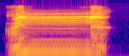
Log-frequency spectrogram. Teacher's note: Ya, sebab dia dah dimasukkan dalam mim, jadi nun dia dihazafkan ya. Kita tak menyebut nun di sini, yang kita sebut ialah mim sahaja. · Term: Dengung khusyum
